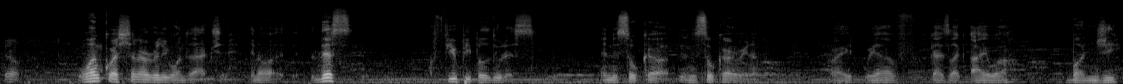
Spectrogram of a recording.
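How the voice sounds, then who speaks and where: Enthusiastic man hosting a music show. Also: lowish voice. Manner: enthusiastic, rambling questions with fillers. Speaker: interview host. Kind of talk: casual interview questions.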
